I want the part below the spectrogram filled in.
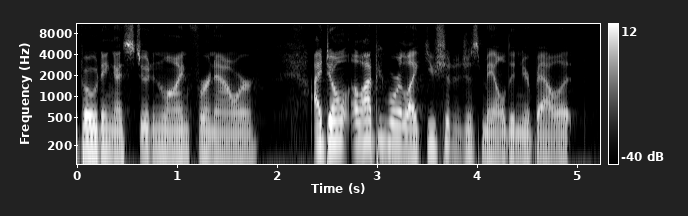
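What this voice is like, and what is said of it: Nasal upstate New York accent. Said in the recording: “my like upstate New York accent come out when I say ballot ... That's so upstate New York ... We're very nasally people”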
